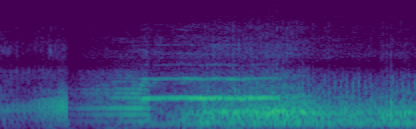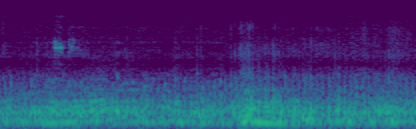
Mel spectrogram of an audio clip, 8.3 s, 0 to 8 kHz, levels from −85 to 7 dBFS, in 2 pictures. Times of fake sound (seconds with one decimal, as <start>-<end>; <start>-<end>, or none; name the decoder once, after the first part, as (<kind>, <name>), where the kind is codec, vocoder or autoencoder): 1.1-2.0 (codec, SNAC); 4.3-6.4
